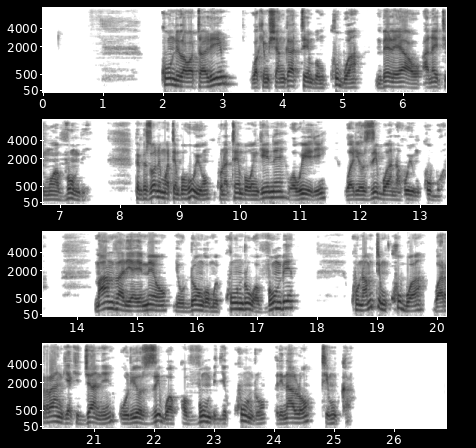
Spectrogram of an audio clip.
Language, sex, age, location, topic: Swahili, male, 25-35, Dar es Salaam, agriculture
